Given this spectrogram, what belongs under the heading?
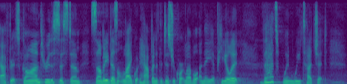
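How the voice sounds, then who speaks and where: A woman speaks at a fairly quick pace with a fairly low pitch and an American accent. Her intonation is fairly even in a normal speaking voice. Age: 60s. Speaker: judge. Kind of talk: conference welcome speech. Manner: casual, conversational.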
